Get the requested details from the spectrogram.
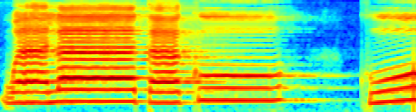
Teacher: harakat saja wala taku ku hukum tajwidnya adalah Mad Thobi'i dahohiri sebab ada wau sukun didahului harakat dhamah cara membaca huruf kafnya ini adalah dipanjangkan dua harakat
